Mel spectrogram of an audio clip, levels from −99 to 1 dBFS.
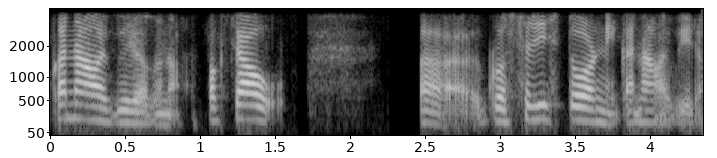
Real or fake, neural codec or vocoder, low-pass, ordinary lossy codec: real; none; 3.6 kHz; none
